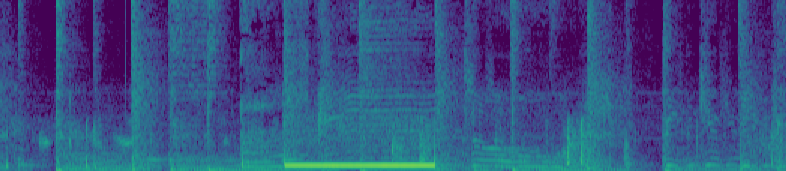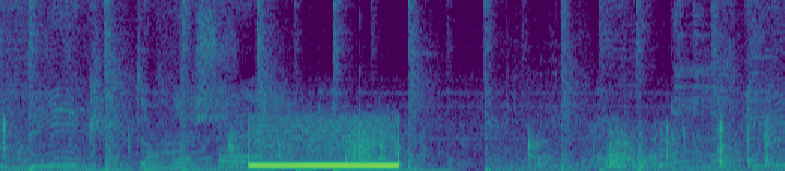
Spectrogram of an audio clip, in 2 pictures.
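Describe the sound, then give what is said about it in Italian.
Telephone line tone after a dropped call: two steady, mid-pitched beeps, each about a second long and about five seconds apart, over a busy, murmuring background. “Che stai facendo lì che cade sempre la linea?”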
